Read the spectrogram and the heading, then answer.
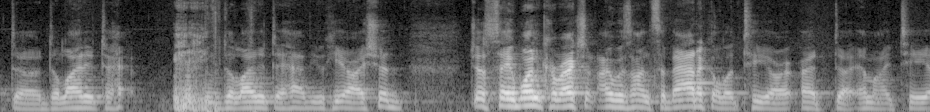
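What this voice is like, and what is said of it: Voice affected by a cold. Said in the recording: “I'm fighting a cold a little bit”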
